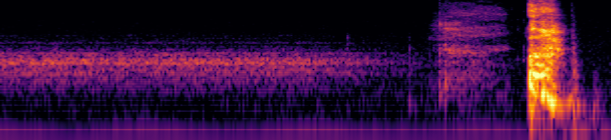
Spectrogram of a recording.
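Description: A woman coughs once, short and loud, near the end, just after a softer breathy sound; before that there is only a faint steady background.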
